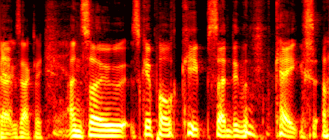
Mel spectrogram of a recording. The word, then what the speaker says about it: Schiphol: My fact is that every time the UK delays a decision on expanding Heathrow, the head of Schiphol Airport in the Netherlands sends Heathrow a congratulatory cake to thank them for all the extra custom.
